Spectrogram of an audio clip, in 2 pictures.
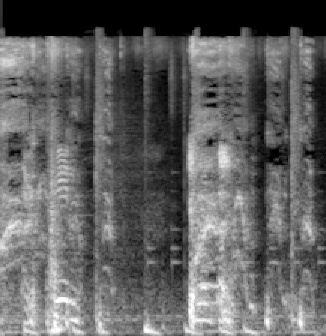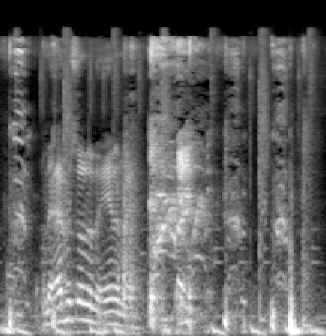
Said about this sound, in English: Jesus Christ, are you okay? No, I'm coughing my soul out.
